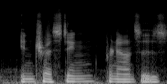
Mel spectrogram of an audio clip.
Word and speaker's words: interesting: Interesting stresses the first one.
